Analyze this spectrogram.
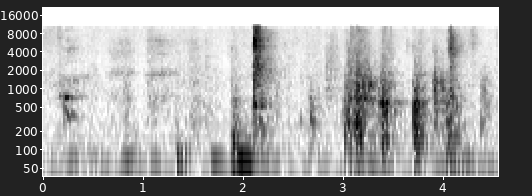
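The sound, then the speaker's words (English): A door being shut, with a sharp wooden thud followed by a few more bumps and knocks, set against quiet background rustling. “Shut the door like that.”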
